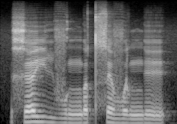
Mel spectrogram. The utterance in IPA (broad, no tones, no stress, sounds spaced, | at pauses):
x ɛ j i v ə ŋ ʌ t s ɛ v ə l ŋ e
